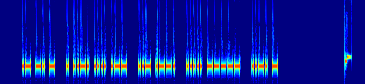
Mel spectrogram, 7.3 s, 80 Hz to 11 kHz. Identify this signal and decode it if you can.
Morse code, heard as a keyed tone, about 36 wpm, 700 Hz. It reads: ANT EFHW UP 50 FT
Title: Practice QSO - Exchange 2 - Info - 35wpm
